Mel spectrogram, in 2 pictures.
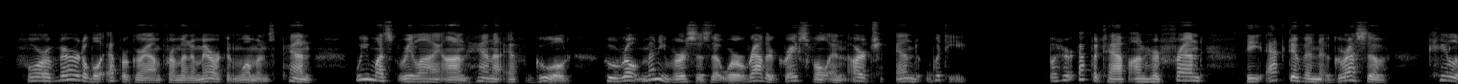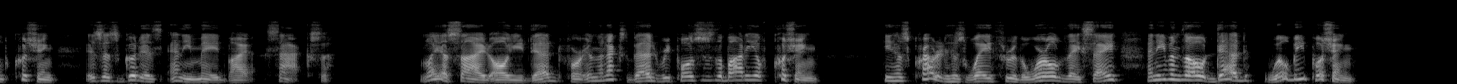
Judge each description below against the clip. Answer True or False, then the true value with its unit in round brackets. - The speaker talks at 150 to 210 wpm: True (165 wpm)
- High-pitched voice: False (160 Hz)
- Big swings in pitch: True (7.3 semitones)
